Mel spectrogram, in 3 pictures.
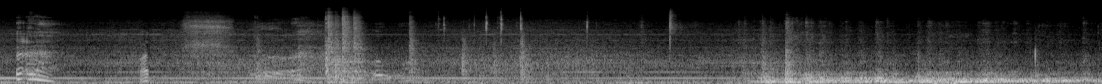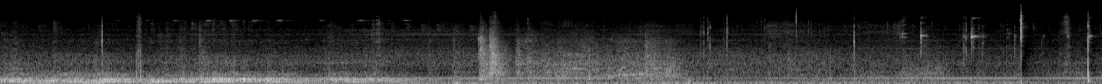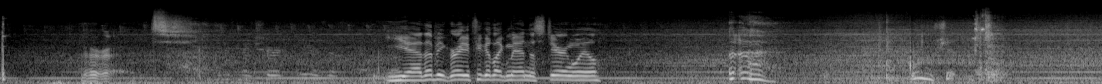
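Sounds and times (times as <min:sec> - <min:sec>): low rumble: 0:00.0 - 0:31.7
truck engine humming: 0:00.0 - 0:33.0.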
